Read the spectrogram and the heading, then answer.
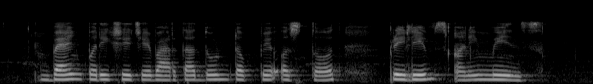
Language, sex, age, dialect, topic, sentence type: Marathi, female, 18-24, Southern Konkan, banking, statement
